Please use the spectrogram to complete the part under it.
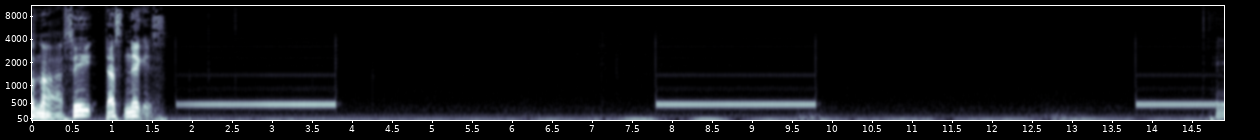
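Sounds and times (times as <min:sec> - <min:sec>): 
speech: 0:00.0 - 0:01.7
low constant hum: 0:00.0 - 0:14.8
phone call ringback tones: 0:01.8 - 0:03.8, 0:07.8 - 0:09.8, 0:13.8 - 0:14.8.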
